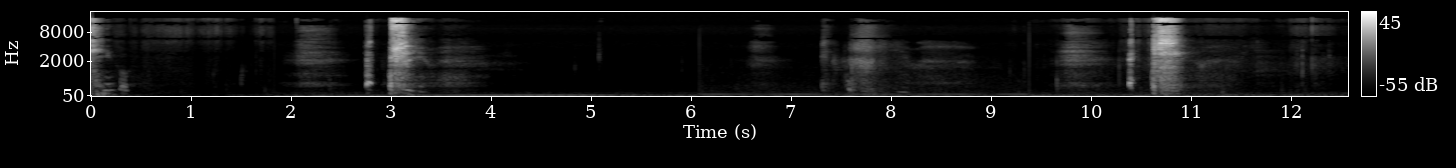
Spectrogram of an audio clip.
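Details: Person's sneezes recorded before an illness: two sneezes, each with a short gasping buildup and a sharp, hissing burst, over a low steady hum.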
